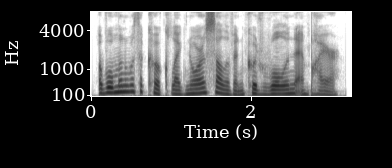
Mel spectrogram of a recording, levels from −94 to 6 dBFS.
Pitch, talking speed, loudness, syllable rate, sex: 150 Hz, 220 wpm, -17 LUFS, 6.1 syllables/s, female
